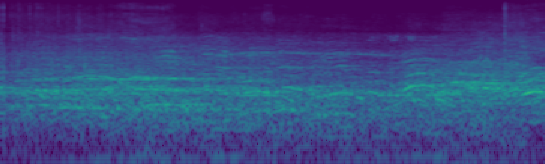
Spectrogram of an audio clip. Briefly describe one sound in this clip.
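A large crowd cheers and shouts loudly in an echoing arena.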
